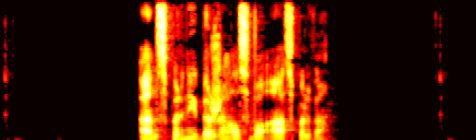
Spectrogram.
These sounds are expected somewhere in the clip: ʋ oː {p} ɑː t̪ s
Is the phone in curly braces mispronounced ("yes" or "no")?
yes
